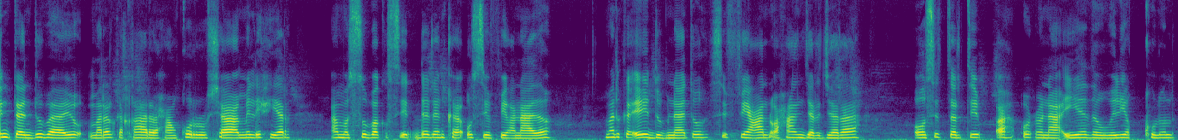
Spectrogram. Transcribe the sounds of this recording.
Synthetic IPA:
ʔɪnt̪ʰɐnd̪ʊβajɔmɐɾɐrkʰɐqɑːɾwɑħɑːŋkʰʊrʊʃaːmɪlɪħjɐr | ʔɐmɐsʊβɐqsɪɖɐðɐŋkʰɐʔʊsiːfiːʕnaːðɔ | mɐrkʰɐʔɛjd̪ʊbnaːt̪ʰɔsɪfiːʕɑnwɑ̰ħɑːnd͡ʒɐrd͡ʒɐɾaː | ɔːsɪt̪ʰɐrt̪ʰiːbɐɦʔʊʕʊnaːʔɪjɐðɐwɛlɪkʰʊlʊl

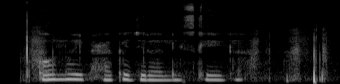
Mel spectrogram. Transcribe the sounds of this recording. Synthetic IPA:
ʔɔːlojmħaːkʰɐd͡ʒɪɾalɪskʰɛːɣɐ

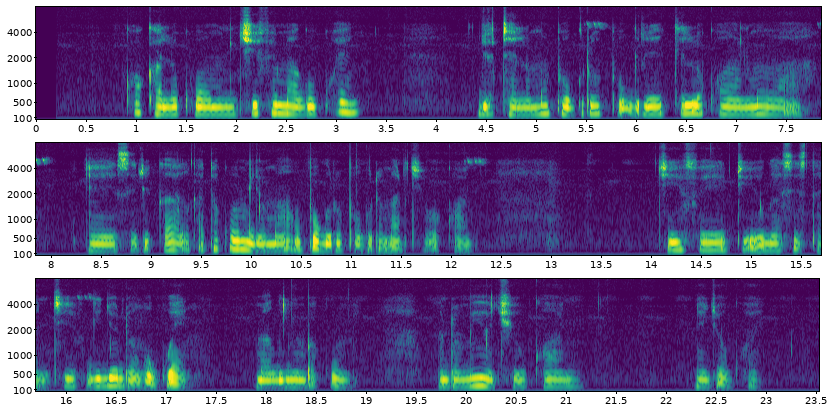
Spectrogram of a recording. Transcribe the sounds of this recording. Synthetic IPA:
kʰɔkʰalɔkʰwomt͡ʃifemaɡɔkwɛŋ | d͡ʒɔtʰɛlɔmopoɡɾepʰoɡɾekɪlɔkʰɔɲmɔwa | ɛsɛɾikʰalkatakwomd͡ʒɔma̰ʔopoɡɾepʰoɡɾḛma̰rt͡ʃiwɔ̰kʰɔ̰ɲ | t͡ʃifetijo̰ɡasistʰant͡ʃifɡɪd͡ʒɔdɔŋɡɔɡwɛŋ | maɡɲumba̰kumi | mɔndɔmɪjot͡ʃiwkʰɔɲ | nɛd͡ʒɔɡwɛŋ

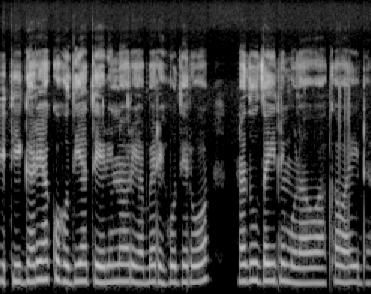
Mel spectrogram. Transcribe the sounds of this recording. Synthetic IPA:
itiːɡaɾeakoɦoðiateɾinɔɾeabɛɾeɦoðeɾwɔ | naðuðainemoɾaɔwakawaida

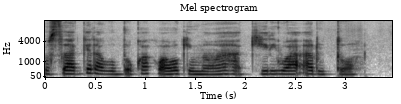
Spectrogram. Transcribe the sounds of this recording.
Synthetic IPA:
osaɡeɾaɣoðokwakwaɔkimawaɦa̰kʰiɾiwaʔa̰ɾutɔ

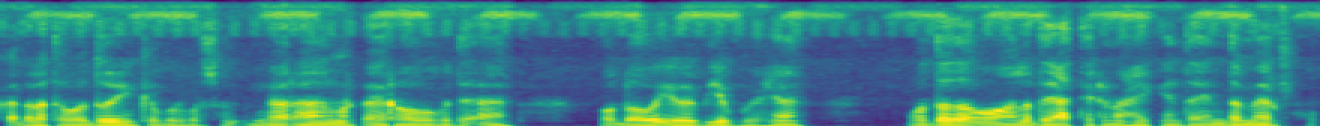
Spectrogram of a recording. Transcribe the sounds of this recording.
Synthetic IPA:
kʰɐɖɐlɐt̪ʰɐwɑd̪ɔːjɪŋkʰɐbʊrbʊrsɐnɡaːɾɐɦaːnmɐrkʰɐɛjrɔːβɐɣʊd̪ɐ̰ʔaːn | ɔːd̪ɔːβɐiwɔbijɐbuːħɪjaːn | wɑd̪ɐðɐɔːaːnlɐd̪ɐjɑʕt̪ʰɪɾɪnwħɑjkʰɛːnt̪ʰaɪnd̪ɐmɛːrkʰʊ

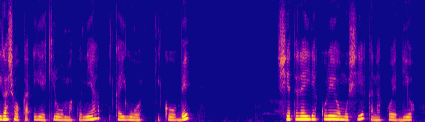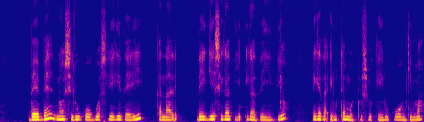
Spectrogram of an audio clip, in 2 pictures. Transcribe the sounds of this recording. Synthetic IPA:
iɣaʃɔːkaʔiɣekʰeɾoɔmakoneaikaiɣwɔ | ikoːbe | ʃiɛtɛɾɛiɾɛkoɾeɔmoʃiekanakwɛdiɔ | bɛbɛnɔʃiɾuɣɔɣwɔʃiɾeɣeðɛɾi | kana | ɾeːɡeʃiɣaðiiɣaðeiðiɔ | neɣɛða̰ʔiɾutɛmotuʃiokɛiɾuɣwɔɡima

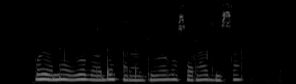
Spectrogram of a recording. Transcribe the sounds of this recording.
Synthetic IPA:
ojonɛwoðɔdɛkaɾaɡewaɣosɔɾabisa

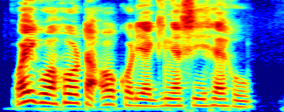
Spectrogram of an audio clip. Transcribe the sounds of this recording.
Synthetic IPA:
wʔaiɡuahɔtaʔɔkɔliaɡiɲaʃiɦɛhu

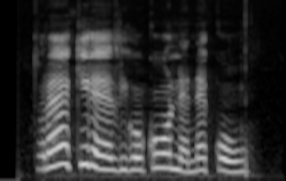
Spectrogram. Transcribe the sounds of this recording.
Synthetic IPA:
toɾɛːkiɾɛðiɣokoːnɛnɛkou

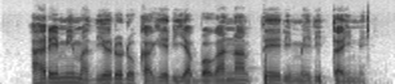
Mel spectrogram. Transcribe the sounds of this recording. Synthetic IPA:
aɾemimaðioɾoɾokaɣeɾiabɔɣanateɾimeɾitaine

